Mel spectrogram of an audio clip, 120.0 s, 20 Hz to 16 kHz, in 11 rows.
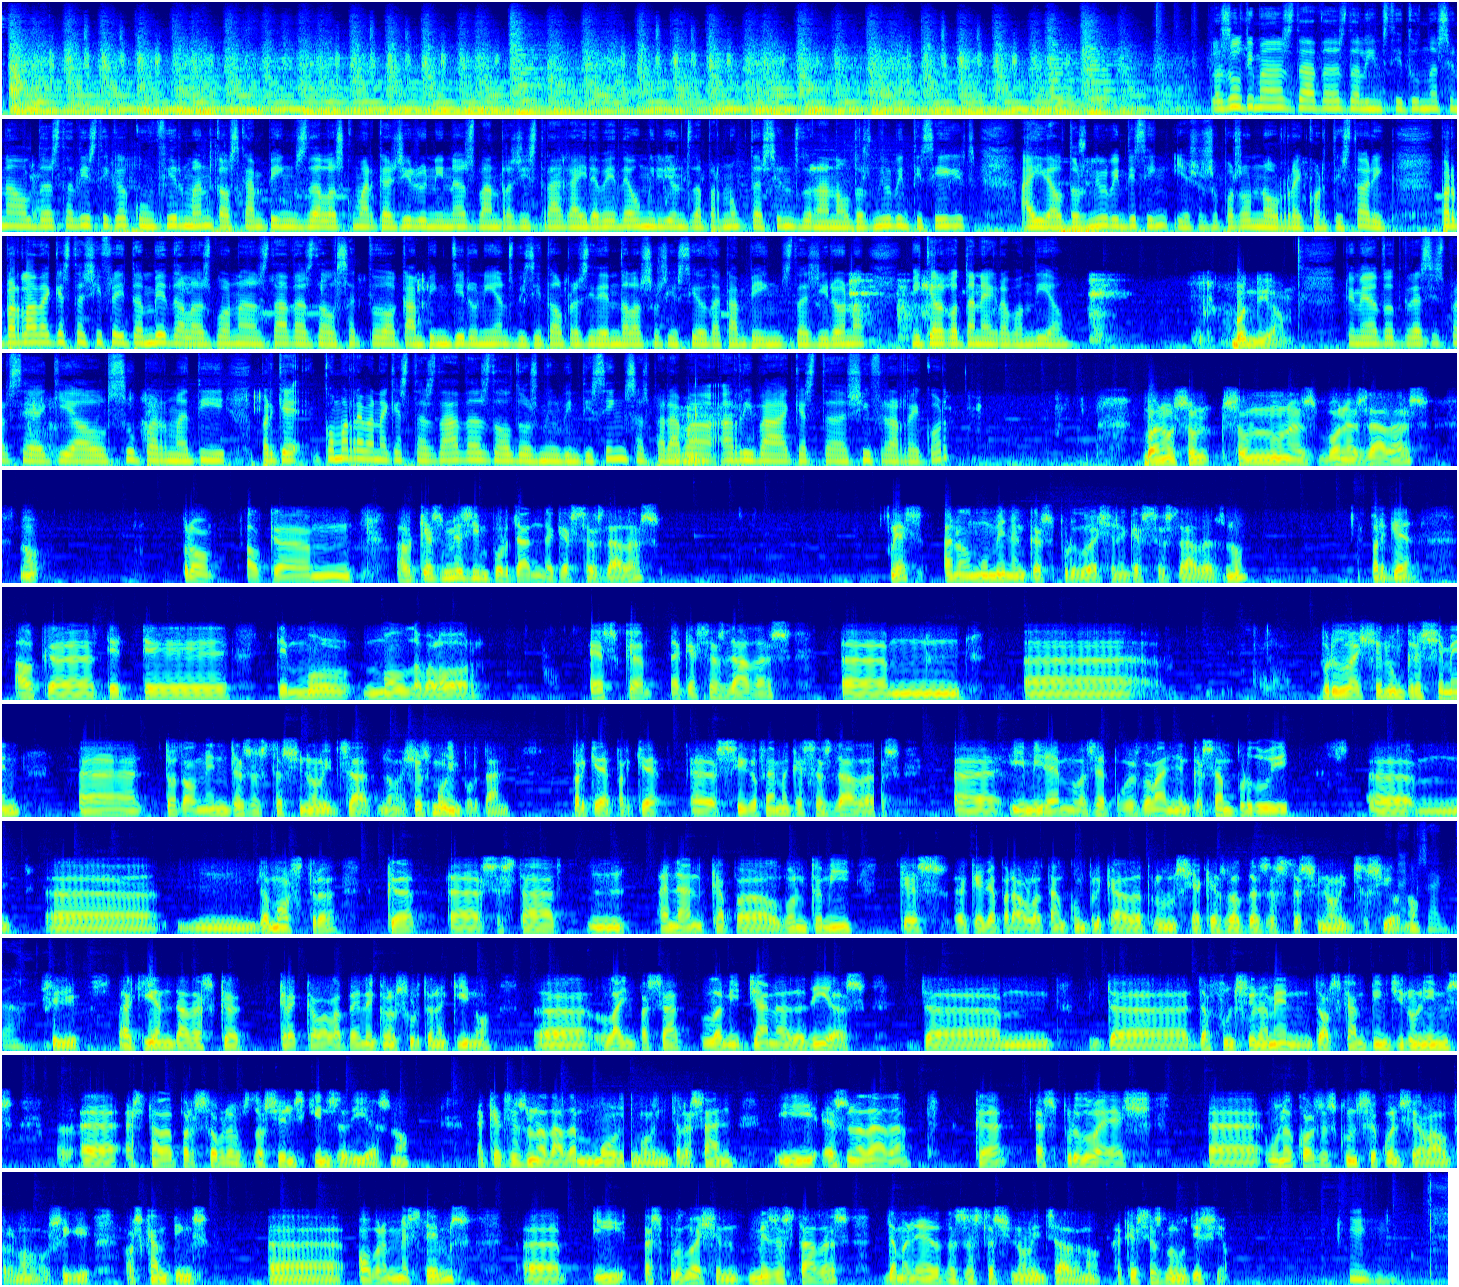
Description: Entrevista-Miquel-Gotanegra.mp3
